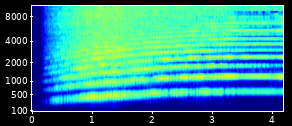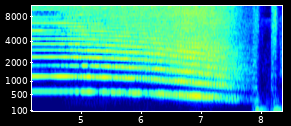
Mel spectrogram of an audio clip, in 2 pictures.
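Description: A warning siren wailing: one long tone that rises over about two seconds, holds, then slowly falls away near the end.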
